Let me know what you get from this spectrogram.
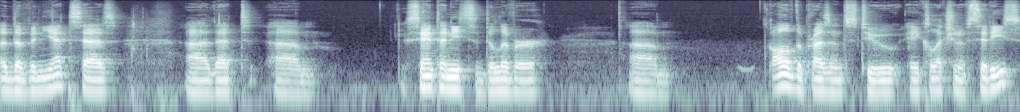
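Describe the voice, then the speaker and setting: A man talks at a fairly slow pace with a fairly low pitch. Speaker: programming tutorial creator. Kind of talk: tutorial. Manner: hesitant, many fillers.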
